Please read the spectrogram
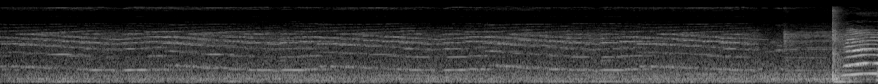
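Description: Toy electric-shock reaction game's base unit playing a wavering electronic tune from its small speaker while the players wait. The tune cuts off near the end as the unit's light turns green, the signal to press, and the slowest player gets a mild shock.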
